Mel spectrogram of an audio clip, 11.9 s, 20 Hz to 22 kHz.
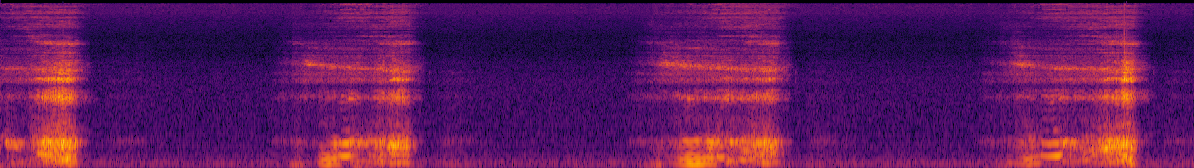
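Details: Person snoring during a nap: regular rattling snores, about 17 a minute, with quiet pauses in a quiet room; ordinary snoring.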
